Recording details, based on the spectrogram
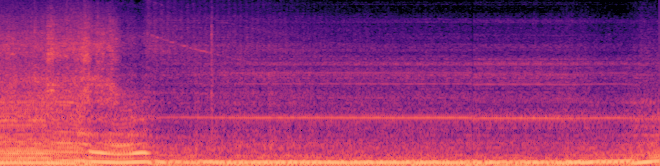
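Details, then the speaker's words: Drag-racing wagon on a hard pass: loud engine stumbles, loses its steady drone and pops unevenly; misfire and backfire from ignition sync loss, owner suspects a failing Hall-effect cam sensor after hot-lapping. "Might crank sink issue is getting worse. That's not good."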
